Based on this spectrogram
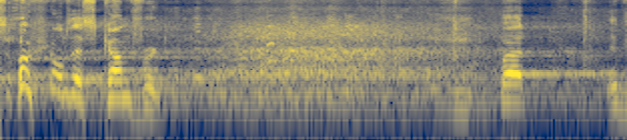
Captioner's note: laughter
